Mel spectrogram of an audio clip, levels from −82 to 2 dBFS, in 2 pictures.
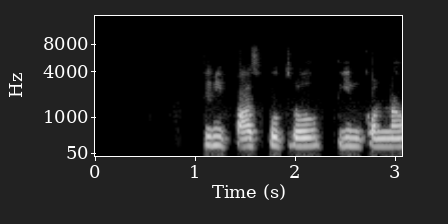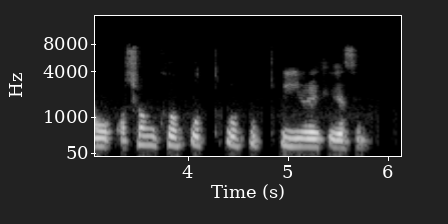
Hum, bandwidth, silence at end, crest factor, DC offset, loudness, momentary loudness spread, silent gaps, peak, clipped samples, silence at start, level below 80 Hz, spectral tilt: none; 7.8 kHz; 0.35 s; 16 dB; under 0.1%; -19 LUFS; 8 LU; 2.29-2.36 s, 4.75-4.82 s; -4 dBFS; under 0.1%; 1.1 s; -66 dBFS; -7.5 dB/octave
